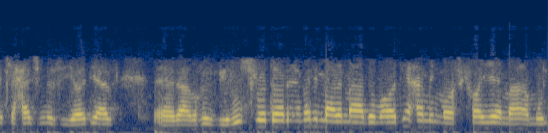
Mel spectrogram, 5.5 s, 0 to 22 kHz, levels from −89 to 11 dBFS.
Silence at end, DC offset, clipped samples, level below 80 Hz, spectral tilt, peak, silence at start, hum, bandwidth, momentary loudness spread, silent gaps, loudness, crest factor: 0 s; under 0.1%; under 0.1%; -54 dBFS; -6 dB/octave; 0 dBFS; 0 s; none; 3.9 kHz; 6 LU; none; -15 LUFS; 14 dB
